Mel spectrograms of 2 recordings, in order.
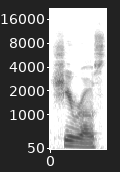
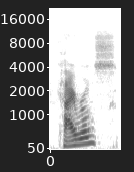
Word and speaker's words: Kairos: the MonsterVerse version of Chiros, the demon Chiros from the Canadian Kong animated series, or some nonsense like that. Kairos? Yeah, Kairos. That's the way you're supposed to say his name.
